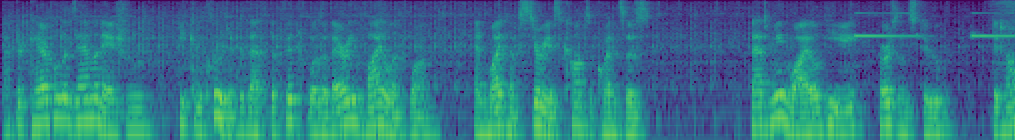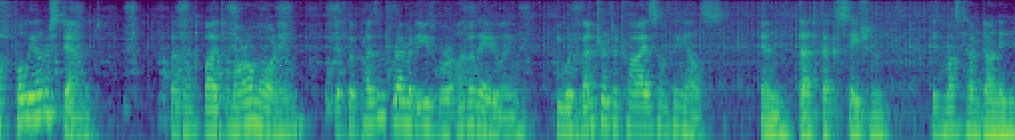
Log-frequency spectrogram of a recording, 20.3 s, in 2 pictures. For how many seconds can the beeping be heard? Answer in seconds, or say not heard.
2 s.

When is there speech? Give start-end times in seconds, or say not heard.
0.0-6.7, 7.5-11.2, 11.8-20.2.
